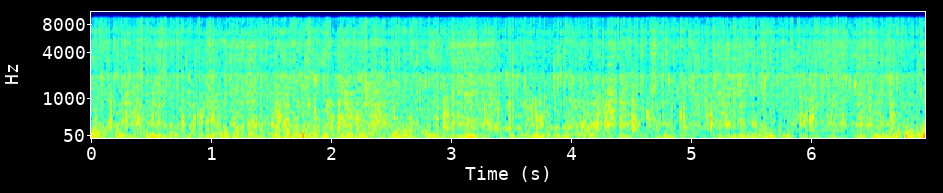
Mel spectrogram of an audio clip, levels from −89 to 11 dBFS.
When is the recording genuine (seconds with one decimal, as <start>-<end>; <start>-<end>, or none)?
0.0-1.5; 2.9-7.0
